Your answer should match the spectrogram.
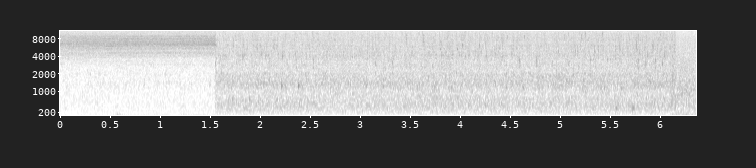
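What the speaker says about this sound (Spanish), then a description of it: "permite el paso de las corrientes de agua que llegan desde las paredes del Rift" Water from a forest stream at Lake Manyara in the Rift flows in a steady, close rushing babble that runs without a break through the whole stretch.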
